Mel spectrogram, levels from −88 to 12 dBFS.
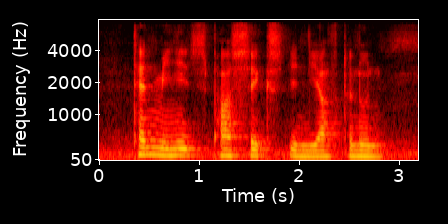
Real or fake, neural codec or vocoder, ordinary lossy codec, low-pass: real; none; AAC, 48 kbps; 7.2 kHz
